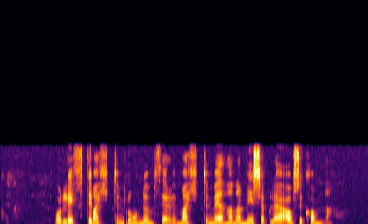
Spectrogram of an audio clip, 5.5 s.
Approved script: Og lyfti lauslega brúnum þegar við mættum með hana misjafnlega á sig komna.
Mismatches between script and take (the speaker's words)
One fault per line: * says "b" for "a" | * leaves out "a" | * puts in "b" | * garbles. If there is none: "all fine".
* says "mættum" for "lauslega"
